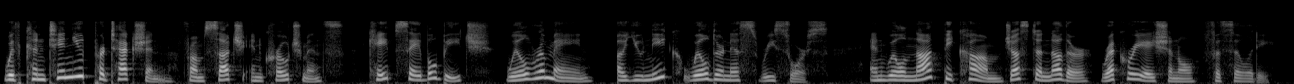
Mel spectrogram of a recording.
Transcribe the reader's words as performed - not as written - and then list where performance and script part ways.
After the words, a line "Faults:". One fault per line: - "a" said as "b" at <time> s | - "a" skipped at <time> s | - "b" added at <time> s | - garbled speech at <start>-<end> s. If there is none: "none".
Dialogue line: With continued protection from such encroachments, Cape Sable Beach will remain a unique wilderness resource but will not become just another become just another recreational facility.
With continued protection from such encroachments, Cape Sable Beach will remain a unique wilderness resource and will not become just another recreational facility.
Faults:
- "but" said as "and" at 8.7 s
- "become just another" skipped at 10.9 s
